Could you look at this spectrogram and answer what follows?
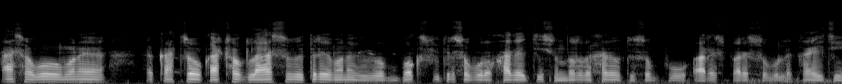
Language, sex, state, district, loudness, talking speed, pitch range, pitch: Odia, male, Odisha, Malkangiri, -24 LUFS, 155 wpm, 105-115 Hz, 110 Hz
